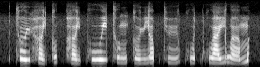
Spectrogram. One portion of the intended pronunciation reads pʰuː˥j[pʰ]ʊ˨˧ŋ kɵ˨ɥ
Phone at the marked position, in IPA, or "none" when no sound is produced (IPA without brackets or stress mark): t̪ʰ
